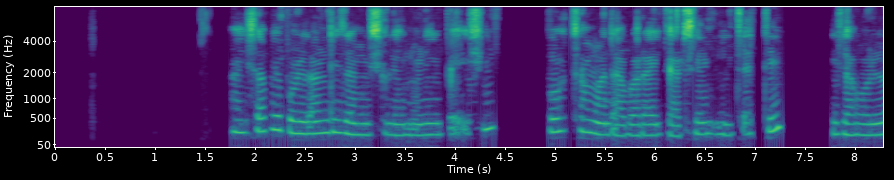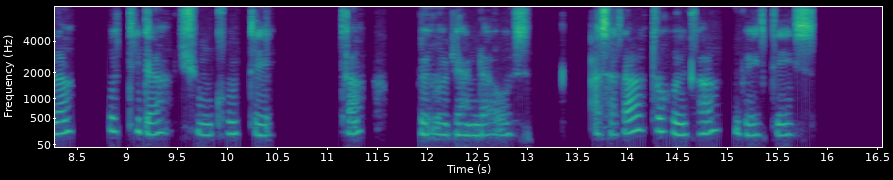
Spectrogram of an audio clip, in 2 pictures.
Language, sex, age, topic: Gamo, female, 18-24, agriculture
